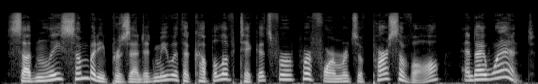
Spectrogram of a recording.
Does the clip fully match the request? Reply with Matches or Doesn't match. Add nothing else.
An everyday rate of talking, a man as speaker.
Matches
